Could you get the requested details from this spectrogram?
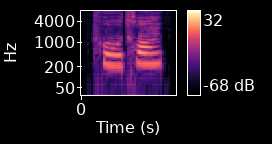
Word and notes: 普通: pǔ tōng

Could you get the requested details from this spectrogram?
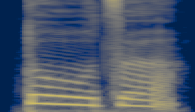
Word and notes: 肚子: dù zi

